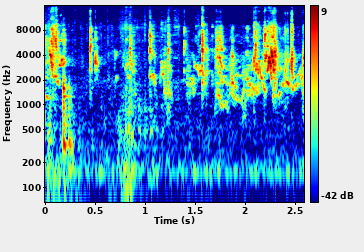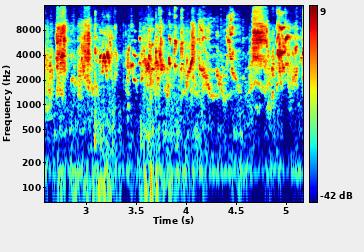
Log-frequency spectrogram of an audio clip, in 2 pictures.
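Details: Happy budgerigar chirping in a fast, dense stream of scratchy squawks, clicks and high twittering notes, uneven in rhythm and continuing without pause, with a faint steady low hum beneath.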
